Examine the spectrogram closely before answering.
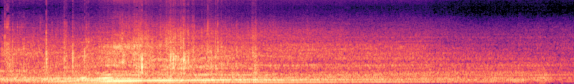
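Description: A motor engine speeds up, rising in pitch, then runs steadily and slowly fades away. A few sharp cracks or snaps come while it rises.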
